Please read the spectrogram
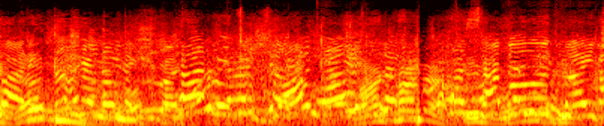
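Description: Several voices talking loudly over one another: reporters crowding round and calling out questions at once.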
